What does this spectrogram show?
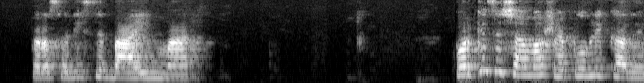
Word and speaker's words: Weimar: 1919 y se vas a amar república de weimar se escribe way mart con w pero se dice bailar porque se llama república de weimar porque se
